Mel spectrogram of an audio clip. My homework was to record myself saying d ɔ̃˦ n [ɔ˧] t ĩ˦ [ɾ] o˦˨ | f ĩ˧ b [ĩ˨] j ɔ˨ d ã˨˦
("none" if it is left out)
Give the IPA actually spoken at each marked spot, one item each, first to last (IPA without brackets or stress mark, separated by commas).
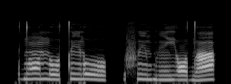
o˧, ɾ, ĩ˨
